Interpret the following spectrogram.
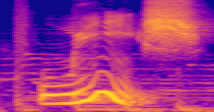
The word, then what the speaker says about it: leash: barely moving leash however if I want to say the word leash example if you have a dog you might walk your dog on a leash as you can see I'm smiling right my lips are very tense if you want me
